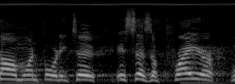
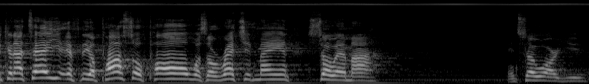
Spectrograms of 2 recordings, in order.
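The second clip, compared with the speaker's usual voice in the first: ordinary delivery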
